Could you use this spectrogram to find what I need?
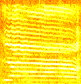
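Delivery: very high, drawn-out wail; mock crying wail. The three Straw Hats fleeing the fire attack, in a very high crying wail. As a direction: wail it like you're sobbing in terror. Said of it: "with their crying snot faces".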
